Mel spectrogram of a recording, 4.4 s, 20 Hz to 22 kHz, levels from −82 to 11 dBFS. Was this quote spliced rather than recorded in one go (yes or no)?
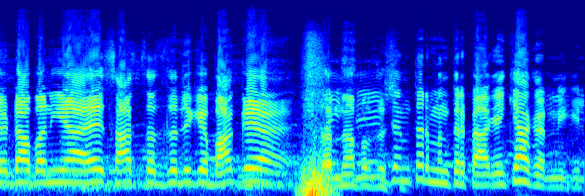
yes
